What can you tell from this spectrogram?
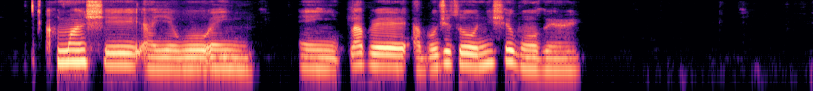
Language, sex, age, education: Yoruba, female, 15-29, tertiary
